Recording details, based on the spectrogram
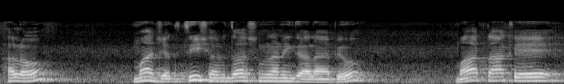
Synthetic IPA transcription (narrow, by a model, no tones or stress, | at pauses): hɐloː | mãːd͡ʑɐɡd̪iʃɐɾd̪asʊnlaːɽ̃ĩːɡaːl̤aːjõpijoː | mãːt̪ɐʋ̤ãkʰeː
